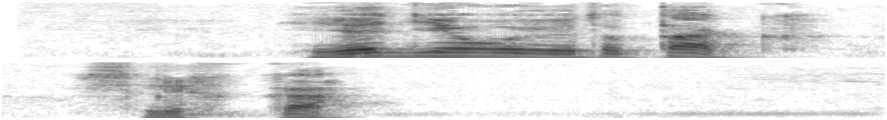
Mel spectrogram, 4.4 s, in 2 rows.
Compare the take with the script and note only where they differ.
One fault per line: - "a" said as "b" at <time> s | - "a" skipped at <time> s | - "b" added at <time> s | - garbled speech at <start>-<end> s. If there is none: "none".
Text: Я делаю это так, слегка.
none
